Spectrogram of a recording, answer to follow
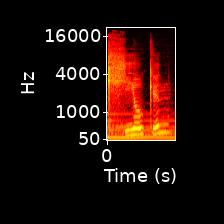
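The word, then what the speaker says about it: Keoghan: just tell me who played just barry kiyokin is how you say his last name yeah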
